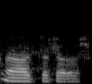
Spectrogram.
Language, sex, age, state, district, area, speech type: Kashmiri, male, 18-30, Jammu and Kashmir, Shopian, rural, conversation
